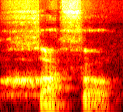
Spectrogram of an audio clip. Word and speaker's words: chauffeur: In this word, it's much like, because it's from French, we actually pronounce it in the back of our mouth. So it's chauffeur.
